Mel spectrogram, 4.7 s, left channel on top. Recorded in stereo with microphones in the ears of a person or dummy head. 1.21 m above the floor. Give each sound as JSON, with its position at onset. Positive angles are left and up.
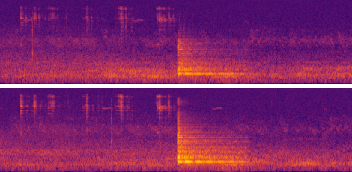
{"t": 0.3, "sound": "keys jangling", "side_deg": -20, "distance_m": 2.5}
{"t": 2.4, "sound": "dishes clattering", "side_deg": -55, "distance_m": 1.8}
